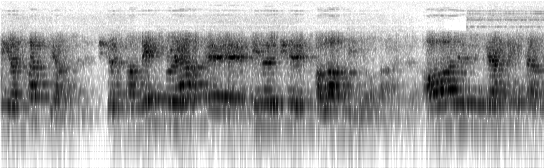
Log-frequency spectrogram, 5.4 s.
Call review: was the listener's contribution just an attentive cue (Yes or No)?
Yes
